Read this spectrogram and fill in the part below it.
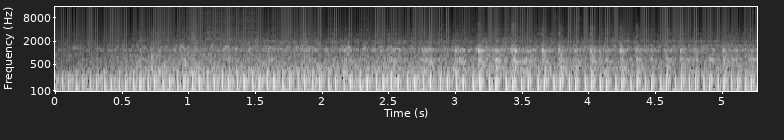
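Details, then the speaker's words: Motorcycle, still cold, ridden at low rpm on light throttle without using the clutch. Slow, even chugging thumps hold steady without stalling, if slightly jumpy. Normal low-rpm lugging. "I didn't use the clutch at all, as I normally would. Almost impossible, you know, to kill. Because it would just chug along, even if it's jumpy a little bit."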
